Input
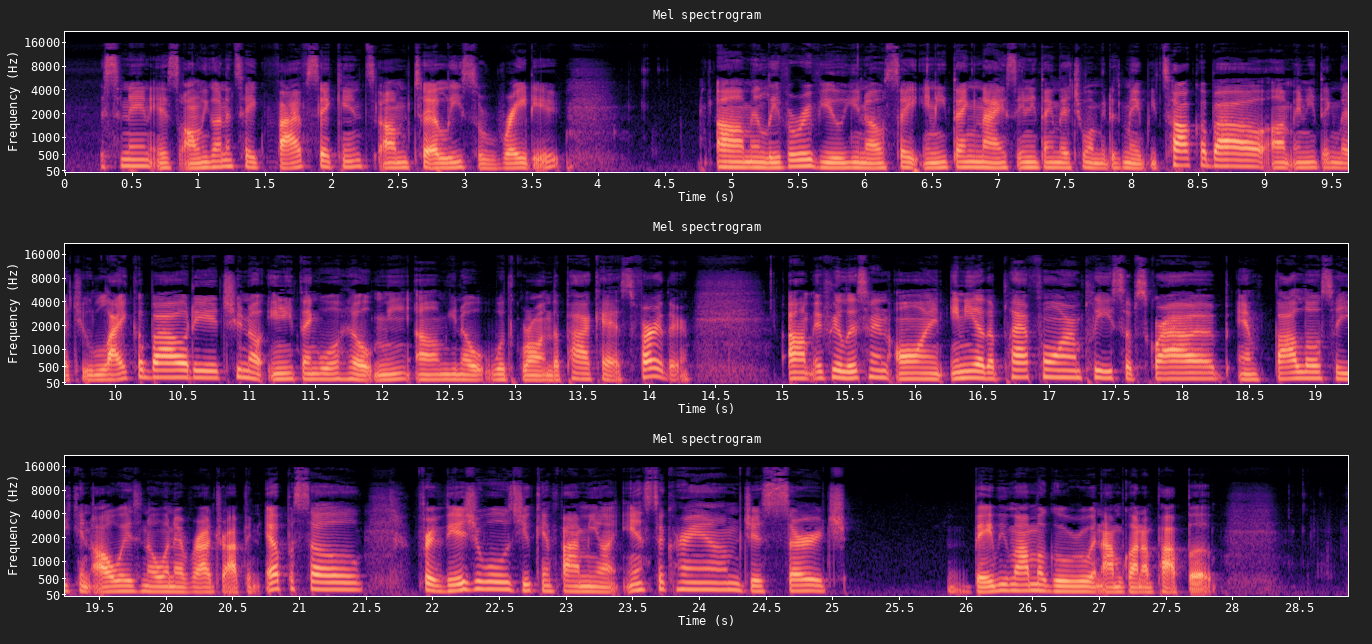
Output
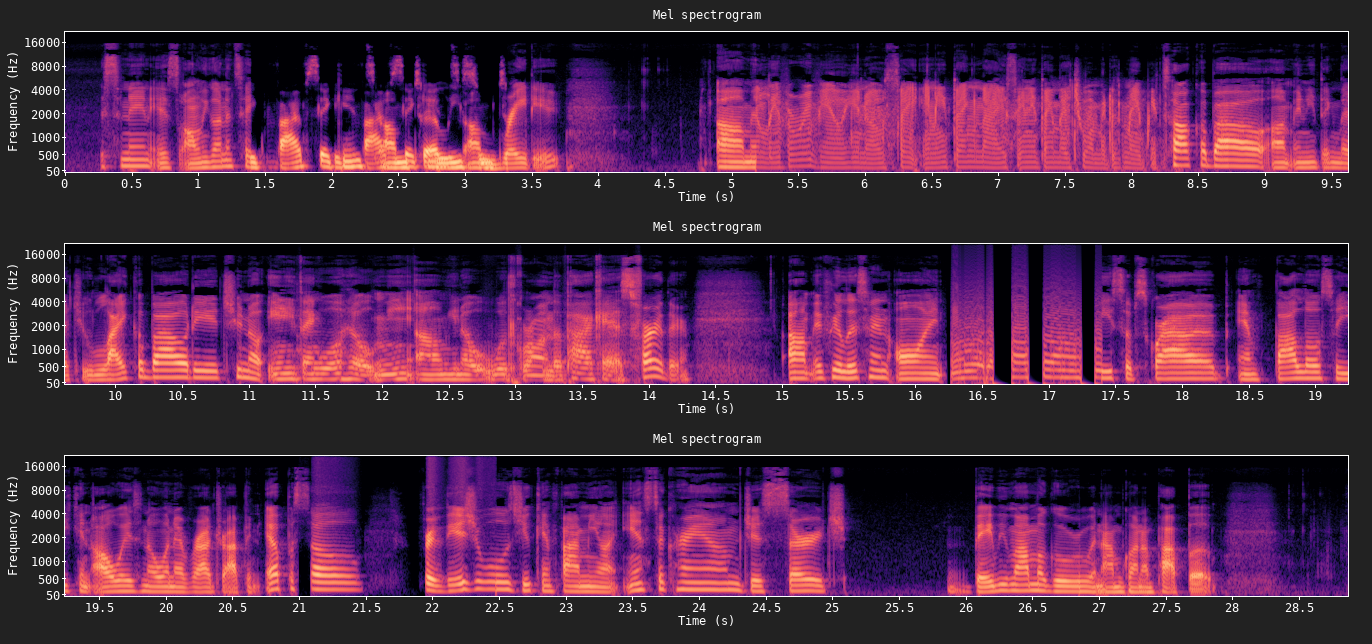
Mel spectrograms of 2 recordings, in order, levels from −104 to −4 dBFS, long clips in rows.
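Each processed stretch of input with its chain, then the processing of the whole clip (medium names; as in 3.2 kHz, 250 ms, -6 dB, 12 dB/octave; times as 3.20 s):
1.39–3.32 s: resonances exaggerated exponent 2 + peaking EQ 180 Hz +14 dB 2.2 oct + delay 635 ms -3 dB
5.18–8.26 s: high-pass 110 Hz + distance through air 380 m + spectrum-flattening compressor 10:1
11.15–13.97 s: bass shelf 360 Hz -6.5 dB + chorus 1.1 Hz, delay 17.5 ms, depth 4.4 ms + level flattener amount 70%
16.23–17.40 s: compression 10:1, threshold -23 dBFS + Schmitt trigger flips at -32.5 dBFS + overdrive pedal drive 17 dB, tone 1 kHz, clips at -20 dBFS
20.99–22.48 s: high-pass 210 Hz 6 dB/octave + modulation noise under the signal 31 dB + three bands expanded up and down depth 100%
26.85–27.46 s: tone controls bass +11 dB, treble -7 dB + compression 4:1, threshold -21 dBFS
whole clip: none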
